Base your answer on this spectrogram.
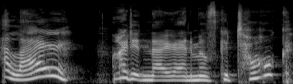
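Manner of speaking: high, slow, put-on Australian accent. Playing a kangaroo in a talking-animal game: put-on Australian accent. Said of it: "that's the form of Australian you sounded like".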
